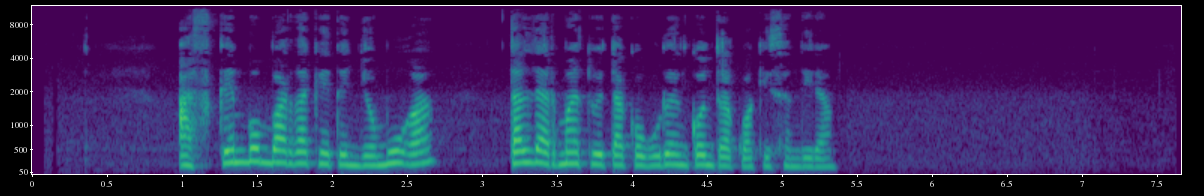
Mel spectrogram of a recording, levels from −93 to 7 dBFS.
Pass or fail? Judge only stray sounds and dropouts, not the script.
pass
